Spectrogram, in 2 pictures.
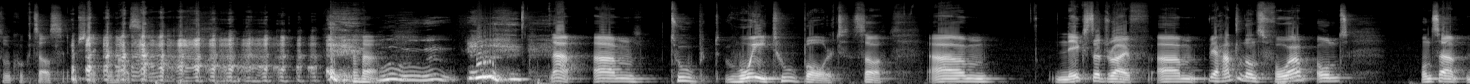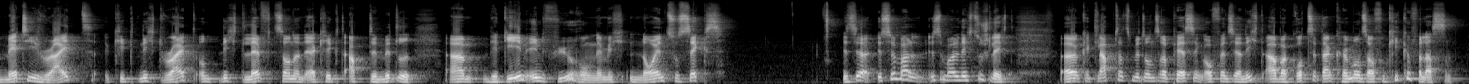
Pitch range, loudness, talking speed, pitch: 125-160 Hz, -13 LUFS, 155 wpm, 135 Hz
